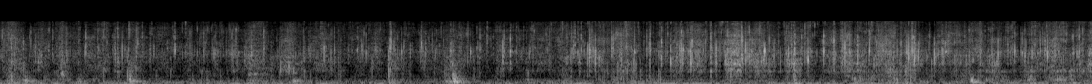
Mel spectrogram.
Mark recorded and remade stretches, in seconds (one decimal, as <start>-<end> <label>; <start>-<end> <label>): 0.0-6.0 recorded; 6.0-6.5 remade; 6.5-8.8 recorded; 8.8-9.8 remade; 9.8-10.9 recorded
